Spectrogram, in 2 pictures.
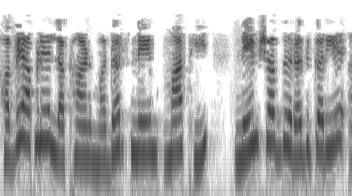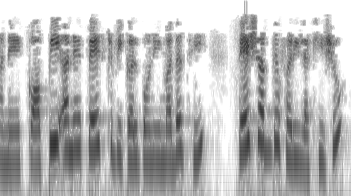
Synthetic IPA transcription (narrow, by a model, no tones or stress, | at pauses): həʋeapɳ̃eləkʰaɳməd̪əɾsnemːãt̪ʰi | nemʃəb̚d̪ɾəd̪kəɾijeʔənekɔpiənepesʈʋikəlponiməd̪əd̪̚t̪ʰi | t̪eʃəb̚d̪fəɾiləkʰiʃũ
